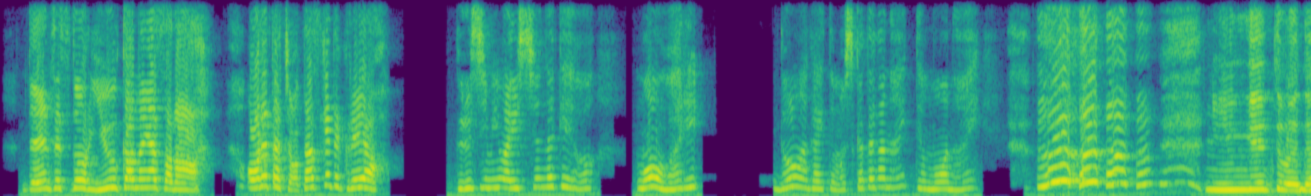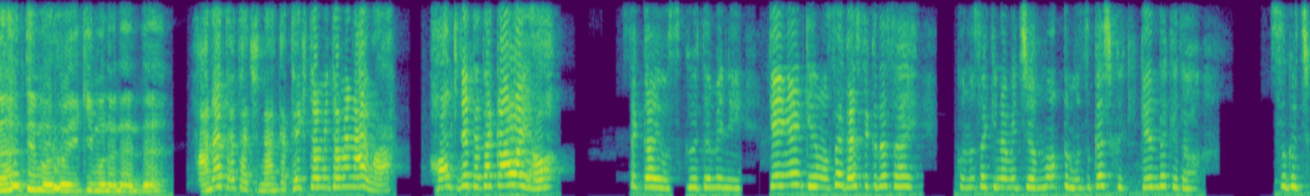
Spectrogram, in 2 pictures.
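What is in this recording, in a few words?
Japanese, game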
